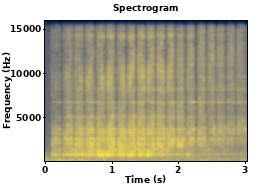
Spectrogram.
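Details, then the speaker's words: BMW 335i N54 cylinder head valve lapped by hand with a suction cup and coarse compound: gritty, low-pitched back-and-forth grinding about three strokes a second. "Then I will take the suction cup, put it on the valve, and now when I'm gonna spin it with my hands, you will hear low pitch grinding sound."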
